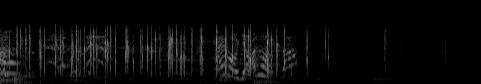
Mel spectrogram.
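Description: A group of children cheering and clapping fast as a small campfire of sticks is lit. The clapping stops about four seconds in, leaving a few last claps over soft background music.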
